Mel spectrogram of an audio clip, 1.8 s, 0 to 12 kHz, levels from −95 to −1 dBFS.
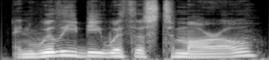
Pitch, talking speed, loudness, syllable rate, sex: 140 Hz, 265 wpm, -15 LUFS, 5.6 syllables/s, male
